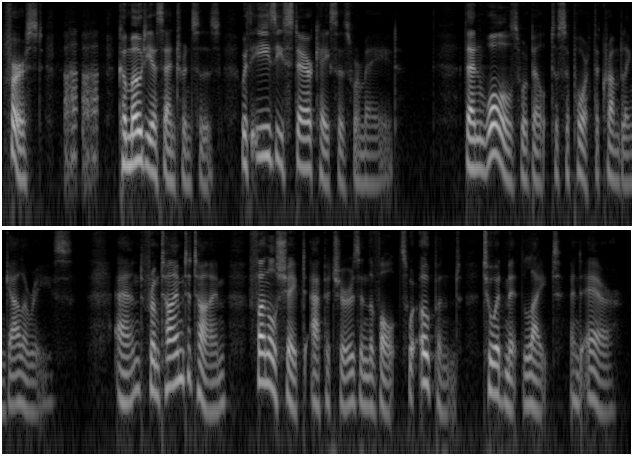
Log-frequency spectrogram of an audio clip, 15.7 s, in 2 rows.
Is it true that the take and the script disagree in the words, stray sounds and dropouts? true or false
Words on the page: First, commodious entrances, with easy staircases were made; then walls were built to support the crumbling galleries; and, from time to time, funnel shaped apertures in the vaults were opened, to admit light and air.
true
